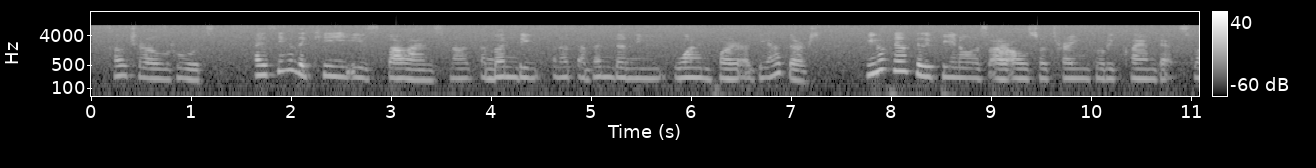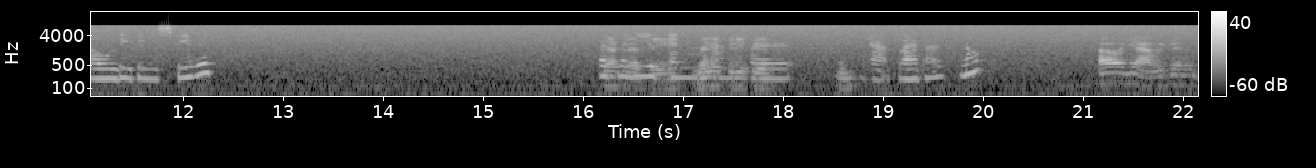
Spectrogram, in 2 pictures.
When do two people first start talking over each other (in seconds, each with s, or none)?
16.2 s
